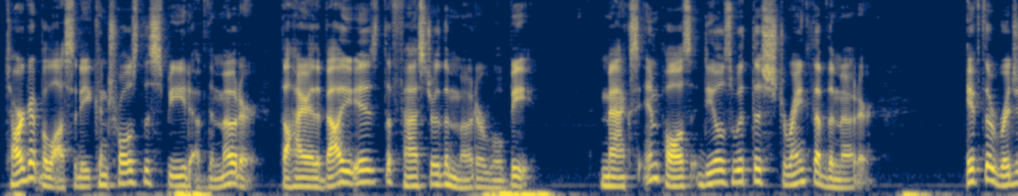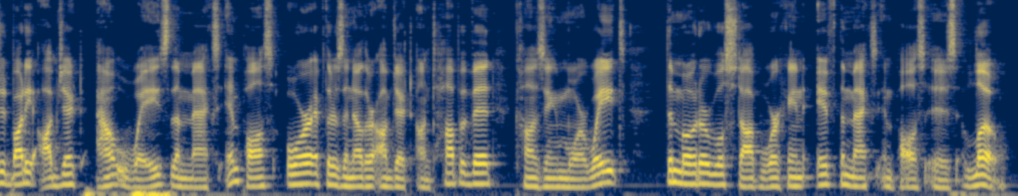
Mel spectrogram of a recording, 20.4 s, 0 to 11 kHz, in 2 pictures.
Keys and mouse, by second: 0.0 z, 0.0 space, 0.2 space, 4.0 space, 5.7 click, 8.0 click, 9.1 click, 10.7 space, 12.9 click, 14.3 space, 15.2 click, 16.3-17.9 drag, 18.6 space, 19.4 space, 20.0 click.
